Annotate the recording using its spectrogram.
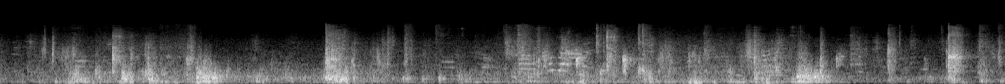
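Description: Candlepin bowling alley din: irregular sharp knocks and clatters of balls and pins, with people talking in the background.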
